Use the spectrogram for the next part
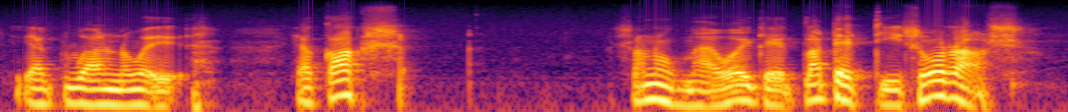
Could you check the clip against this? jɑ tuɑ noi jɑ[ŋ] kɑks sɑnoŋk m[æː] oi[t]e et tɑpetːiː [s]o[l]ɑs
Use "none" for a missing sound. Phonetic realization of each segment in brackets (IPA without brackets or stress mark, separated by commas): none, æː, k, s, r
